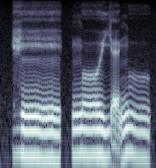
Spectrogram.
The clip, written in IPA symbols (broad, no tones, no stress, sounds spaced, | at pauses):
ɦ ẽː | ŋ oː j ɛ̰ ŋ u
